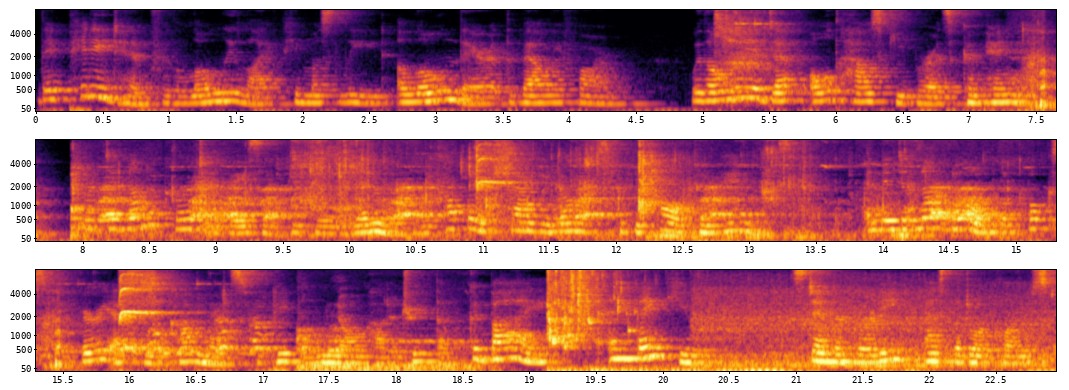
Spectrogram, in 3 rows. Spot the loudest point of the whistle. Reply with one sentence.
The loudest moment of the whistle is at 16 seconds.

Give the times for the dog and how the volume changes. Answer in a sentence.
You can hear the dog from 7.3 to 18.6 s, at a steady volume.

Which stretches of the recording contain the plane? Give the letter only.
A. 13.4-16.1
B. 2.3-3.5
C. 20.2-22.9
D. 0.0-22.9
C.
